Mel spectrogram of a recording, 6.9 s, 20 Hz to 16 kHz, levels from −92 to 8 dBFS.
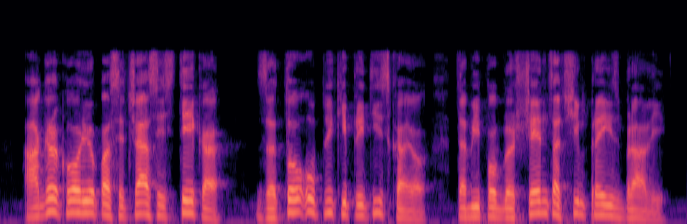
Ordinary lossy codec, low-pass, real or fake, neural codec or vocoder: none; 7.2 kHz; fake; codec, 16 kHz, 4 kbps, FreqCodec, larger model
